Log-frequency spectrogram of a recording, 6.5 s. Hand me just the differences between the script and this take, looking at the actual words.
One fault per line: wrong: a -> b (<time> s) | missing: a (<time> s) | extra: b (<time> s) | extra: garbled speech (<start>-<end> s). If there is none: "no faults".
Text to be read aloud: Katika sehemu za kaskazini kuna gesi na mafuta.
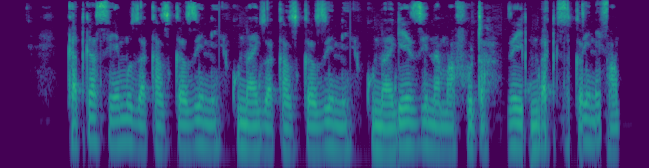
extra: za kaskazini kuna (2.6 s)
extra: garbled speech (5.1-6.2 s)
